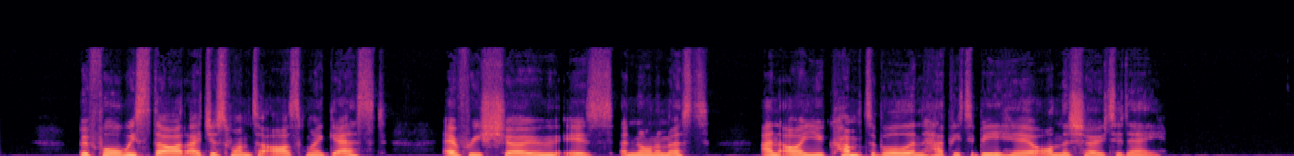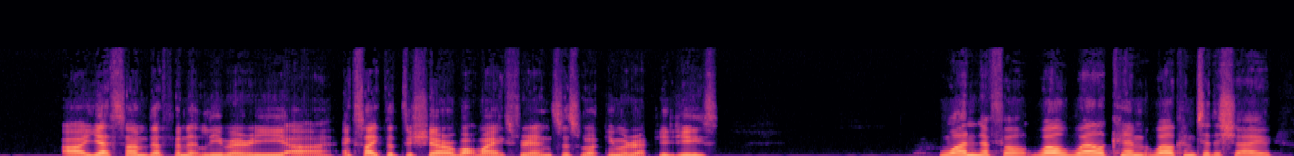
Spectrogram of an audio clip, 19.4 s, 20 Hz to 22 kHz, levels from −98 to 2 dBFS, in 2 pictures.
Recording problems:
none

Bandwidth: 15 kHz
